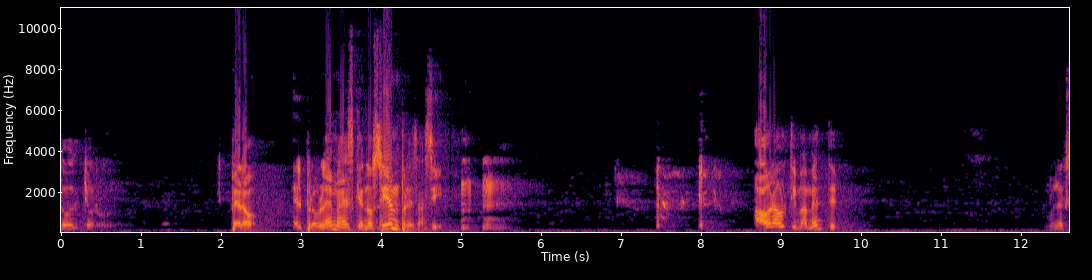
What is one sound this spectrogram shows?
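A man preaches with animation into a microphone.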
